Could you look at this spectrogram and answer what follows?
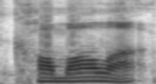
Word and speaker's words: Kamala: have her T teleprompter spell out Kamala as commala commala to help her pronounce her name the Houston rally I'm on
